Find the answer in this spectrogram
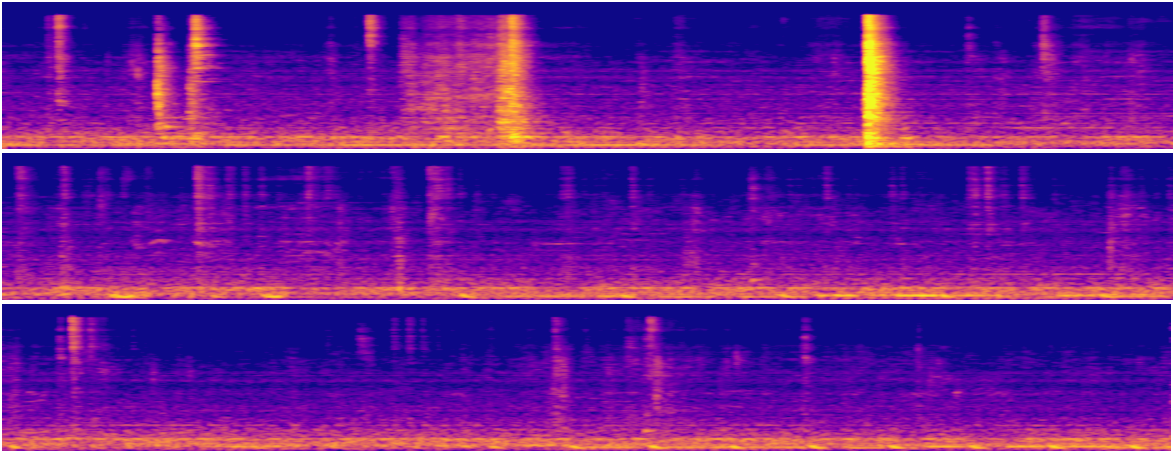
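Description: A tray of beet slices sliding into a food dehydrator, with a short swish, then the dehydrator door shutting with a single sharp click about five seconds in. After that, faint knife cuts on a cutting board over a low steady hum.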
